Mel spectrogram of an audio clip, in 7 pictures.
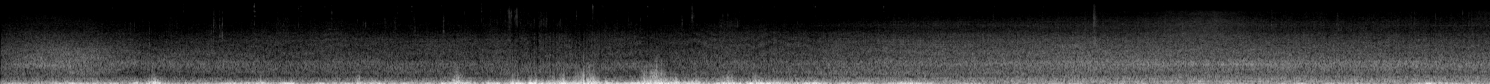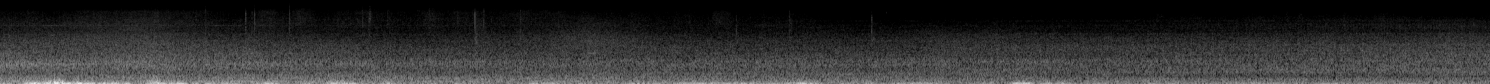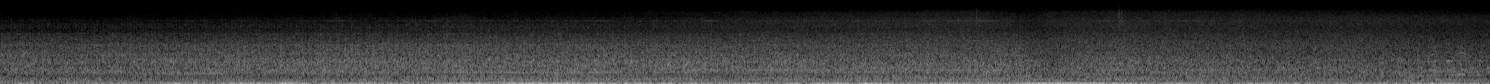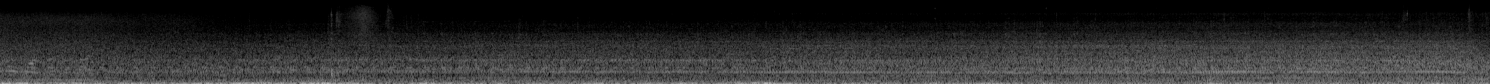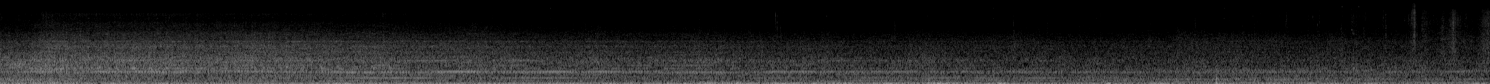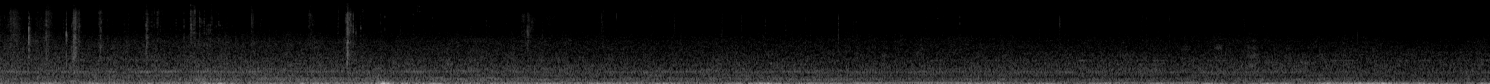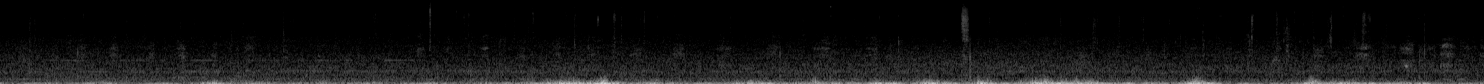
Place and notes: The Glebe, Ottawa, ON, Canada - Walking by a Construction Zone
Recorded with an H5 portable microphone by four cement mixing trucks in a residential are. It was an extremely windy day, so it wasn't optimal conditions for recording.
24 October 2016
